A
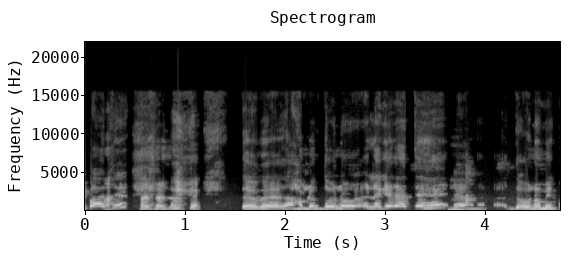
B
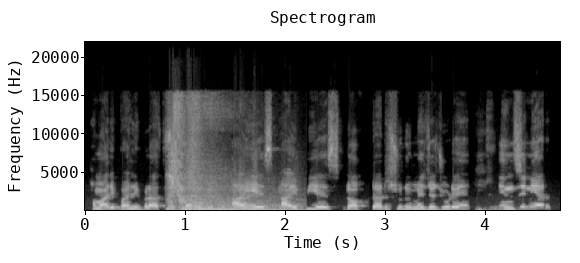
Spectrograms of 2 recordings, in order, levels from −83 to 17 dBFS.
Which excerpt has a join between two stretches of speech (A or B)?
B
